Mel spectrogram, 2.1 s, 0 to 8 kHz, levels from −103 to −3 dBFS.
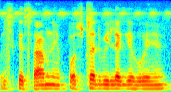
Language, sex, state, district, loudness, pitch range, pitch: Hindi, male, Jharkhand, Ranchi, -19 LUFS, 120-125 Hz, 125 Hz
